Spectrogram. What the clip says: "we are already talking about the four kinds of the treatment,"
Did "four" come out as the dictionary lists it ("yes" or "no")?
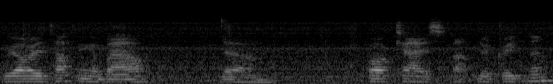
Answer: no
